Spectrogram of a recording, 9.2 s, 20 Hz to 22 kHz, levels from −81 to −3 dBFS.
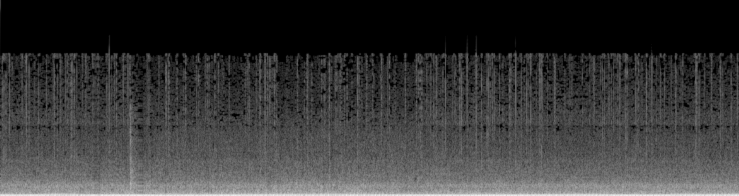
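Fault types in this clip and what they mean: Short stall from a late packet: A packet showed up late, the jitter buffer ran dry, and the receiver held the last bit of sound until it arrived. You hear it around 1.15 to 1.27 s as a sound that hangs on about 87 ms too long, then carries on from exactly where it left off. Nothing's actually lost, but everything after that point lands about 87 ms later.
Burst of packet loss: Shortly after, around 1.73 to 1.81 s, a run of audio never made it in time to be played. The receiver covered the hole by stretching the last sound for about 53 ms and letting it fade, then jumped ahead. Roughly 60 ms of the real audio is simply gone, so the sound skips forward rather than picking up where it stopped.
Call bitrate drop: From about 1.92 s to 5.39 s the call's bandwidth estimate dipped and the encoder got squeezed from 40 kbps down to 17 kbps, sitting at that low rate for about 3.4 s. 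With fewer than half the bits to work with, Opus codes everything more coarsely, so the sounds in that stretch come across rougher and grainier until the rate climbs back.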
